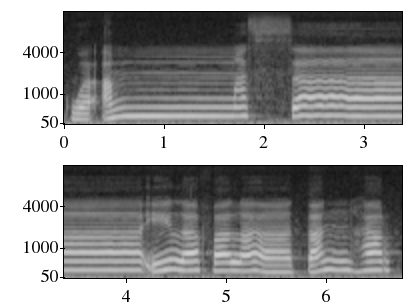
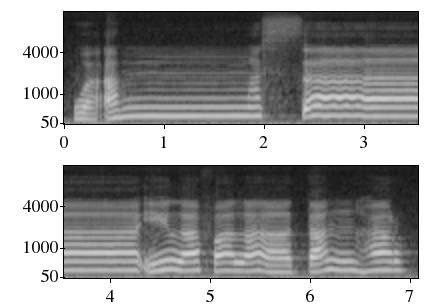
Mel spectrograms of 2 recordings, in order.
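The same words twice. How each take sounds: No difference in how they are said.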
